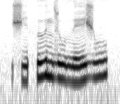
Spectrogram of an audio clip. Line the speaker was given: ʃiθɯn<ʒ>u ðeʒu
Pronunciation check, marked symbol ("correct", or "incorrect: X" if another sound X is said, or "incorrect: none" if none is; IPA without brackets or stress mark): incorrect: z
